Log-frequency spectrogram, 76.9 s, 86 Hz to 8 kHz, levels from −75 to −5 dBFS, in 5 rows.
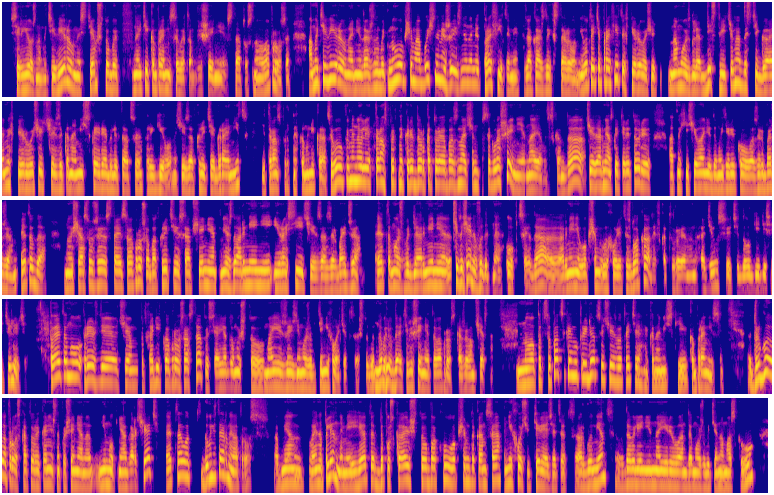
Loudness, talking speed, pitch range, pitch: -16 LUFS, 145 wpm, 125-160 Hz, 140 Hz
